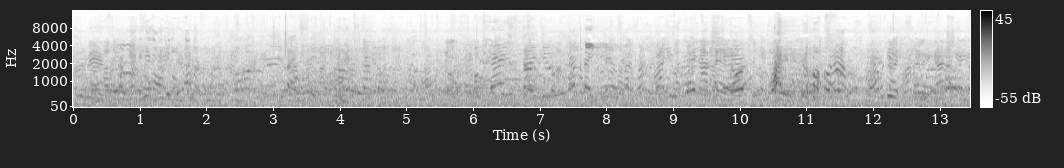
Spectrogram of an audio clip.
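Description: A crowd of spectators cheers and chatters outdoors.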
